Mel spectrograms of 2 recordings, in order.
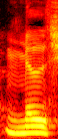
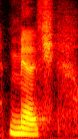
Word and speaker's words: Milch: तरह मिल्च कहते हैं, यानी कि MILCH। उसमें आप देख सकते हैं कि जो CH है वो हमने शुरू में भी किया था इश में, कि वो शे की साउंड जो है ना वो आपको देता है, तो मिल्क आपका बन जाएगा मिल्च।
